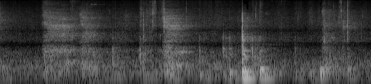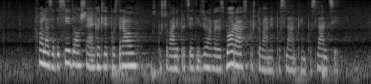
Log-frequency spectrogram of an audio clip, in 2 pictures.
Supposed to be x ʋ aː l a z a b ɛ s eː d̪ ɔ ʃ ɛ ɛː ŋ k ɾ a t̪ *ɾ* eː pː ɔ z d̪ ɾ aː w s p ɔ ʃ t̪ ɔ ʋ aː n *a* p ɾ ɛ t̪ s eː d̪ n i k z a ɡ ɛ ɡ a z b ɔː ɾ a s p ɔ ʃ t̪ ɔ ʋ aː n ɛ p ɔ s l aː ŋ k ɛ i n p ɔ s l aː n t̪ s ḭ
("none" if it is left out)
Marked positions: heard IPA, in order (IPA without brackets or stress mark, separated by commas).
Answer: l, i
